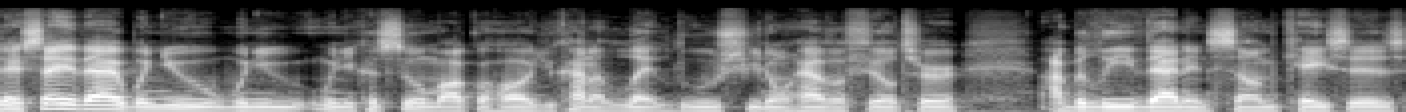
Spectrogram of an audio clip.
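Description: A man speaks at a moderate pace with fairly even intonation. The background is quiet. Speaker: reaction commentator. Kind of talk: casual commentary. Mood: reflective, earnest. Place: home room. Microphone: studio mic.

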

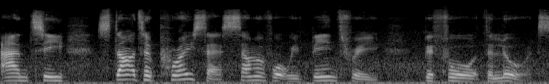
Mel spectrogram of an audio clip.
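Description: Over light background noise, a man with a high pitch speaks at a fairly slow pace. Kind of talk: service welcome address. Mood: warm, calm, earnest. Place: garden.

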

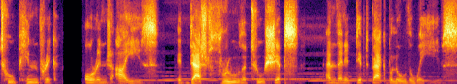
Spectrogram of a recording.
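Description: A man's put-on character voice, fairly low in pitch and very slow, with faint music in the background. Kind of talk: archaic nautical pirate speech. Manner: brooding, grave storyteller.

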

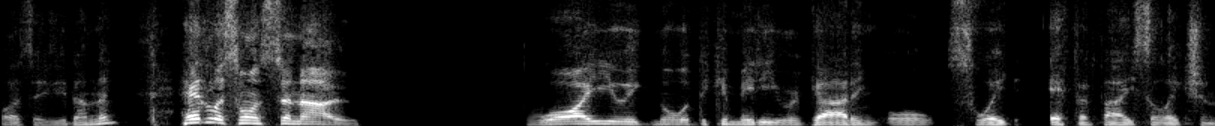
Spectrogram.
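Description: A man with an Australian accent at a fairly slow pace, with a dry, close sound with no echo and a quiet background. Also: medium pitch for a man, ordinary pitch variation. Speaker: interview host. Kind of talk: casual interview, joking.

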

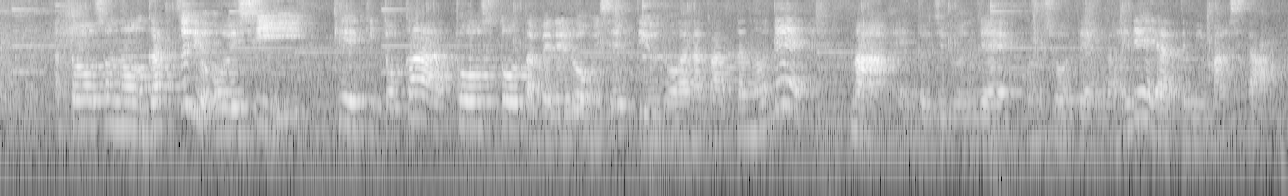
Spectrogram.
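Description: Audible room echo and clear music sit behind a woman's voice. She talks with hardly any pauses. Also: moderate pace. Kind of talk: interview answer. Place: cafe. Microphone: camera far.

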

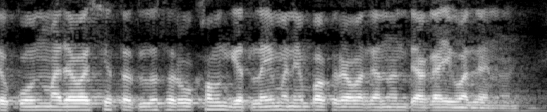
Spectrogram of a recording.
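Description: A woman puts on a cartoonish character voice pitched fairly high. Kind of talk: rustic Marathi cartoon comedy. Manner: blunt, rambling, teasing.

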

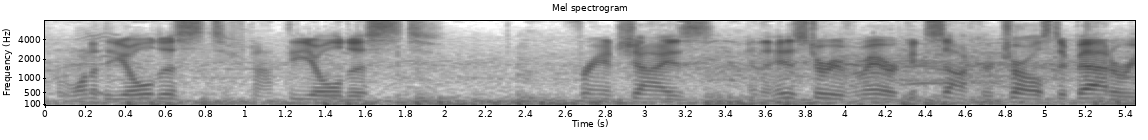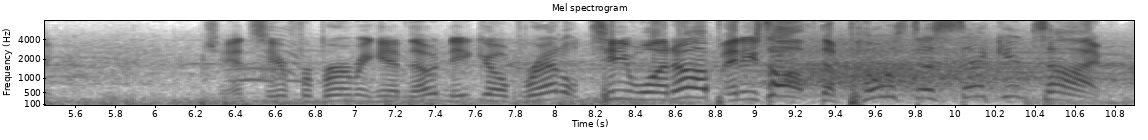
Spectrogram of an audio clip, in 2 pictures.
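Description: There is noticeable background noise. A man speaks at a fairly quick pace over it. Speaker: soccer play-by-play commentator. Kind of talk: live sports commentary (play-by-play). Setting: stadium broadcast, match commentary.

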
